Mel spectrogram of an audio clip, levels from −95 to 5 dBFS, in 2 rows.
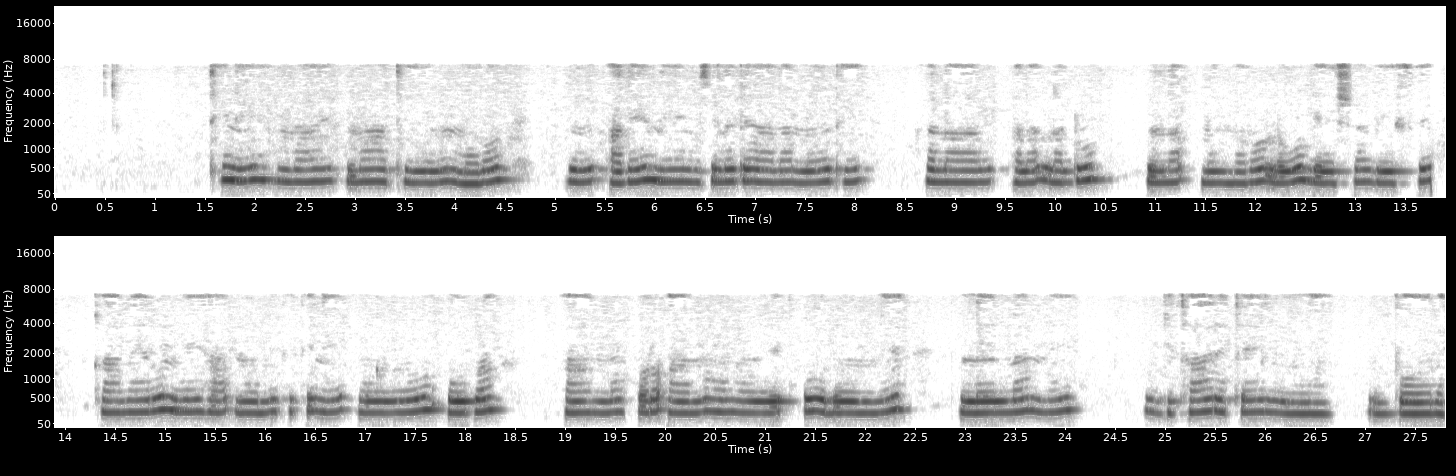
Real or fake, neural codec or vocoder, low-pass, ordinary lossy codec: real; none; 7.2 kHz; MP3, 32 kbps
